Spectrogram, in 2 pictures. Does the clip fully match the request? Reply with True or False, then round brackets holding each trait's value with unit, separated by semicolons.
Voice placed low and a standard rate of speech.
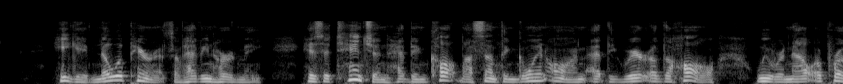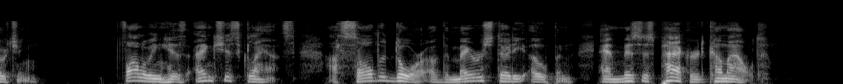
True (130 Hz; 160 wpm)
